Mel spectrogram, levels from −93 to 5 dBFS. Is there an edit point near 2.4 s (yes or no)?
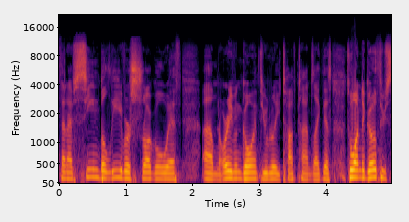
yes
